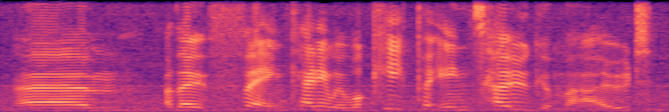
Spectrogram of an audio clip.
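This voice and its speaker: Woman sim pilot chatting into a cockpit headset, explains as she goes, steady noise behind. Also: medium pitch, moderate pace. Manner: chatty, explains as she flies, repeats "I have to be honest". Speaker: flight sim pilot and streamer. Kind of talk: casual live-stream commentary over a cockpit headset.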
